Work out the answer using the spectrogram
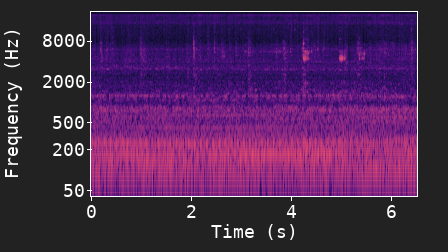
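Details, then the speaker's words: Right front wheel heard while driving: deep steady roar and rumble, louder than the other tires, no ticking or grinding; bad ball bearing in the right front wheel bearing, later confirmed. "we're trying to see what's wrong with this uh this right front wheel seem like it's roaring like it might be uh ball Burns in the wheel or something"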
